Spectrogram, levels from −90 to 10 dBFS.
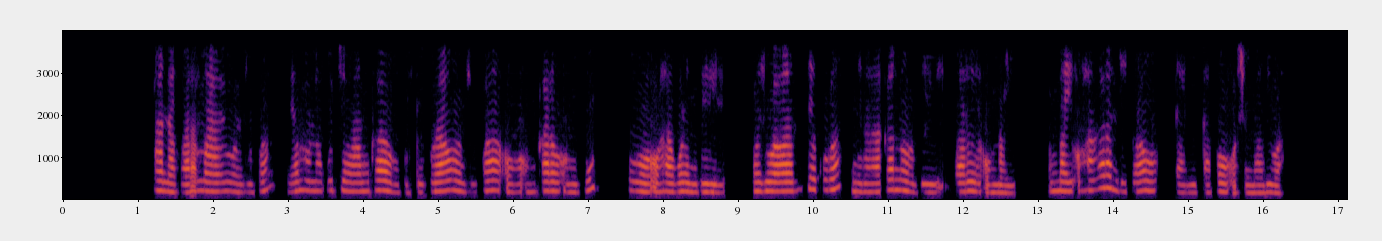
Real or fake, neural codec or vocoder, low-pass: fake; codec, 24 kHz, 6 kbps, HILCodec; 3.6 kHz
